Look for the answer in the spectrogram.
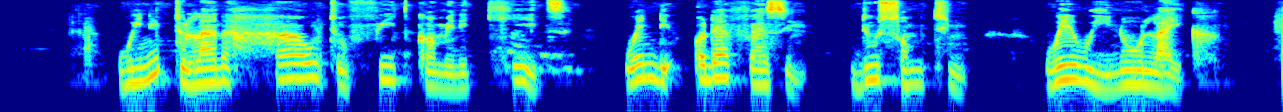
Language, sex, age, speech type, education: Nigerian Pidgin, male, 15-29, spontaneous, tertiary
